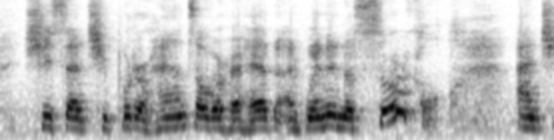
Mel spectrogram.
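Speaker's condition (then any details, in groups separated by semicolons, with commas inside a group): No condition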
